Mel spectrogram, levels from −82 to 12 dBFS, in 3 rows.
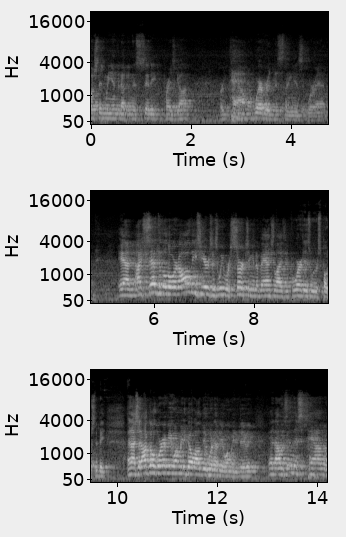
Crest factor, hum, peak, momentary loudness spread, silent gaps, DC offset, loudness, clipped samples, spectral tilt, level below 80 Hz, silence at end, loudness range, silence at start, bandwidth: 16 dB; none; 0 dBFS; 19 LU; none; under 0.1%; -16 LUFS; under 0.1%; -5.5 dB/octave; -50 dBFS; 0 s; 11 LU; 0 s; 11 kHz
